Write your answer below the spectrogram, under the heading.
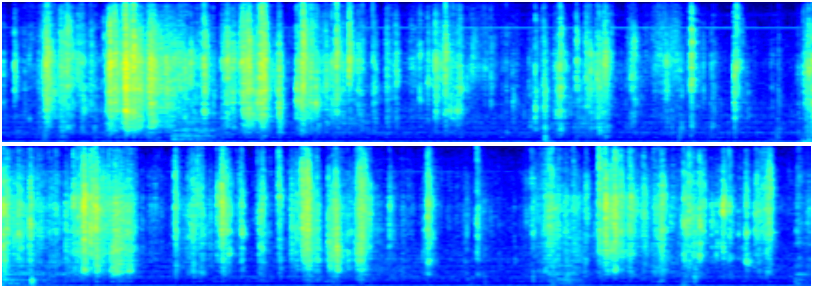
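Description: Scattered small clicks, taps and scrapes of wooden-handled sculpting tools being handled and set down on a work board, over a steady low hum.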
